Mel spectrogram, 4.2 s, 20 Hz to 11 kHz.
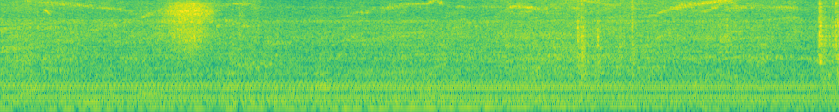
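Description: Electric 1:10 RC touring cars racing on an asphalt track, their motors whining up and down in pitch as they pass, over a steady hum.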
